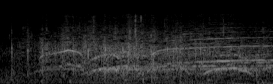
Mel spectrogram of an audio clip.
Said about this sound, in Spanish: un aplausito también para vos.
